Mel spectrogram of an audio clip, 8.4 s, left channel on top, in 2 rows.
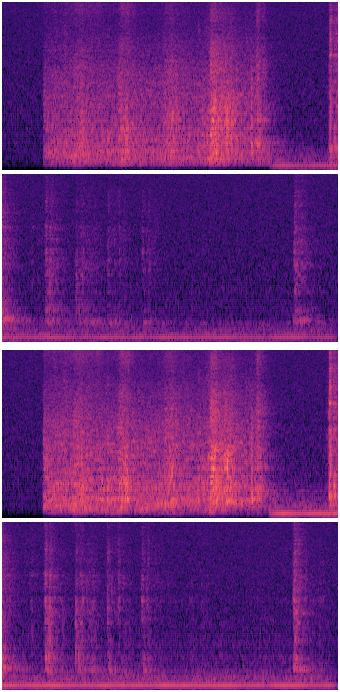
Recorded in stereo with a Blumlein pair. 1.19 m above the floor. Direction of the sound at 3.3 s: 30° right.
